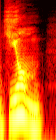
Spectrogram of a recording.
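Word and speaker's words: Guillaume: 야, 이거 지금 너무 힘이 세진 윌리엄, 우리 프랑스 발음으로는 기욤.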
